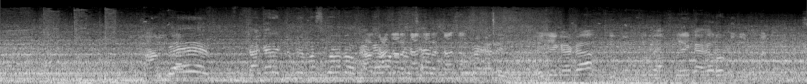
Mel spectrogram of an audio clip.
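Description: An open three-wheeler auto-rickshaw running along a road, its steady motor and road noise heard from on board under people's voices.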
